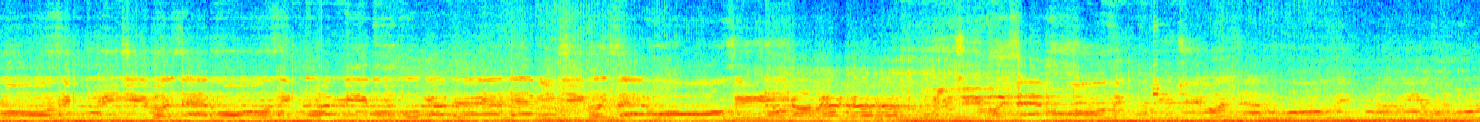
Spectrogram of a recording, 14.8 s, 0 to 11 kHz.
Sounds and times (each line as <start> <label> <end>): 0.0 Automobiles 14.8
0.0 Canto 14.8
0.0 Horns and Whistles 14.8
0.0 Motorcycle 14.8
